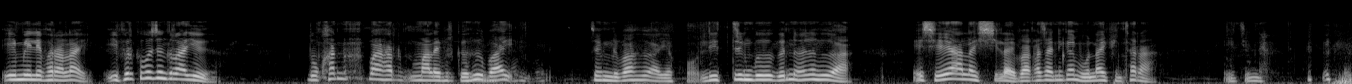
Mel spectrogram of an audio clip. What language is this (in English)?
Bodo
